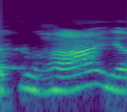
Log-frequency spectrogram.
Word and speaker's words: Bettelheim: Bettelheim, assim que pronuncia.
